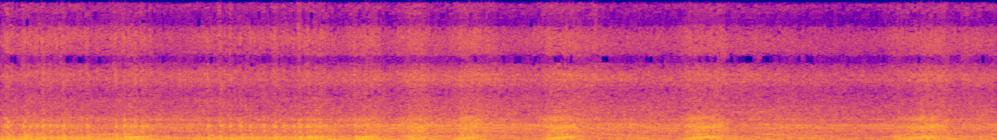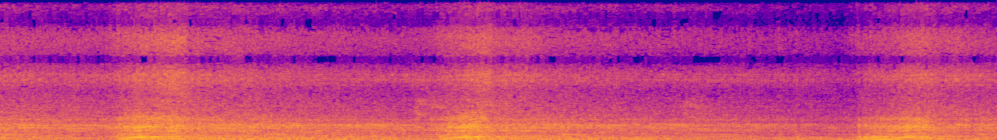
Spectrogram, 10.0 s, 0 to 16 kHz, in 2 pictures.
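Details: 2000 Ski-Doo MXZ-X 440 two-stroke race sled, first running after fuel system flush and water pump repair, airbox off: uneven burbling idle with lumpy surges about once a second; owner says it's a little fat, loaded up and choked at low end idle.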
